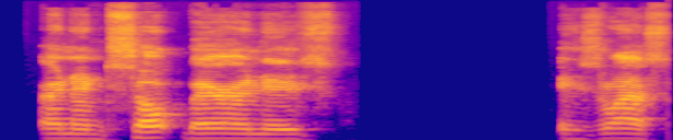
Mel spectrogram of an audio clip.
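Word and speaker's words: Saltbarren: r z and then salt baron is his last name is spelt the second songs like b-a-r-r-e-n like the title baron not as in the not as the like not as the baron wastelands he says i have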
